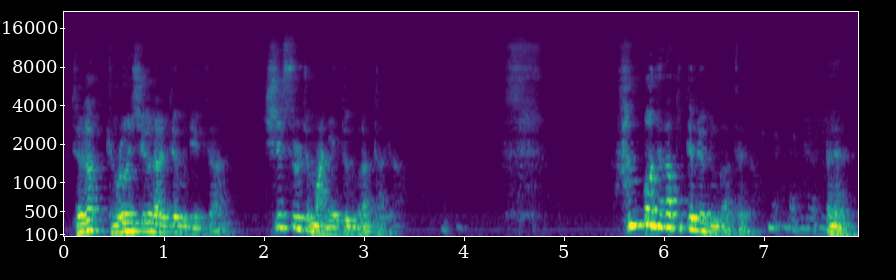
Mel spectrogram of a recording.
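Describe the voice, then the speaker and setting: A man's voice: medium pitch, very animated, a little fast, pauses often, warm tone. A man preaching a Sunday sermon as pastor, who acts out God calling people by name with a raised voice. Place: church sanctuary. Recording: roomy church sound from a distance.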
